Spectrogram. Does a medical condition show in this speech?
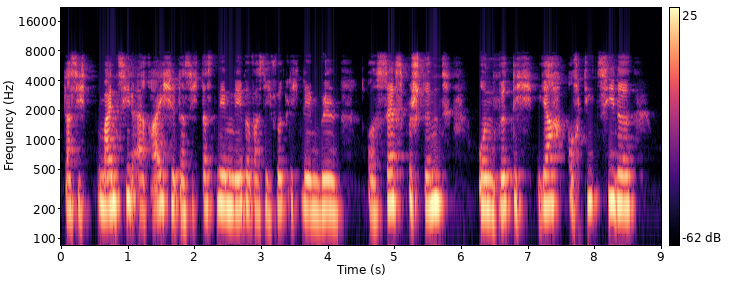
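Yes: cleft lip and palate; congenital cleft lip, jaw and palate, infant feeding problems, 16 operations by age 18, facial scars; after accident five months tube feeding, saliva swallowing not allowed, later esophagus surgery.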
